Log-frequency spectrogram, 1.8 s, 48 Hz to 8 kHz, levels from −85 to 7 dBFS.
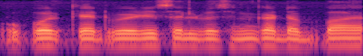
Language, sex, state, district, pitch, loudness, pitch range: Hindi, male, Bihar, Muzaffarpur, 120 Hz, -17 LUFS, 120-125 Hz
